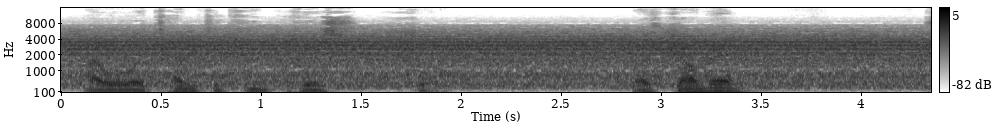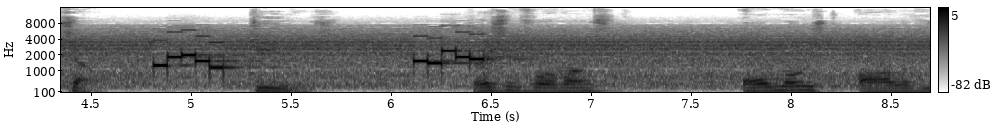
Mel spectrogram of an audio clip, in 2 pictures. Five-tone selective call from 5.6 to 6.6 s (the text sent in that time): 54076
